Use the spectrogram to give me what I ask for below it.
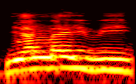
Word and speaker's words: live: இந்த L-I-V-E- க்கு, நான் முதலில் ஒரு உதாரணத்தை எழுதிக் காட்டினால் , உங்களுக்குப் புரியும். சரி, முதலில், L-I-V-E என்ற வார்த்தை 'வசித்தல்' என்ற பொருளில் வரும்போது , அதை நீங்கள் 'liv' என்று உச்சரிக்க வேண்டும்.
